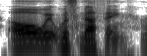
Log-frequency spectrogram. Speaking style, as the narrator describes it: laughed

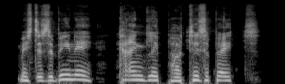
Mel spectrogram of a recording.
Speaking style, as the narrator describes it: Smythe Wellington snapped

